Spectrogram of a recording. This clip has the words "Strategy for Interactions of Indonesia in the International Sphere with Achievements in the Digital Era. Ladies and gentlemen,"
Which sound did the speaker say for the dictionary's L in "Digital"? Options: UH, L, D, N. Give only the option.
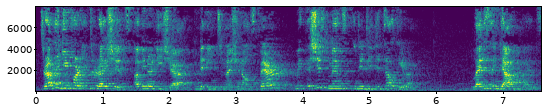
L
